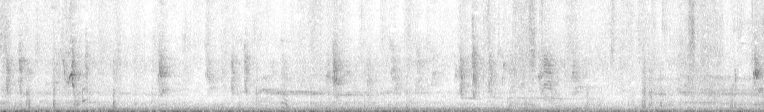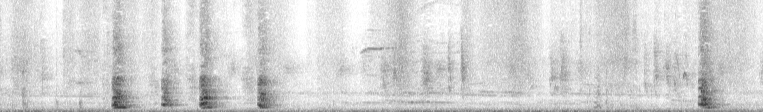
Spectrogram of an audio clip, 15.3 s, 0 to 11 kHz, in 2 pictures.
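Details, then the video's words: Newborn Shih Tzu puppies, one day old from Athena's litter of six born February 10, 2020, give four short, sharp cries in quick succession, then one more after a pause, over a steady low hum. "ADORABLE SHIH TZU PUPPIES | NEW BORN"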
